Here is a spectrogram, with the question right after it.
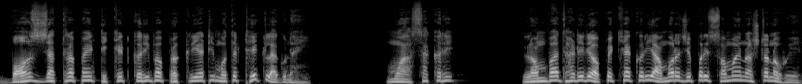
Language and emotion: Odia, fearful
